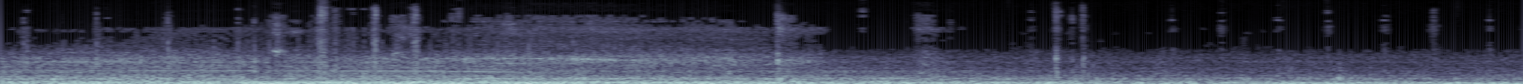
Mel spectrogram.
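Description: Road noise rumbles from inside a moving car.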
